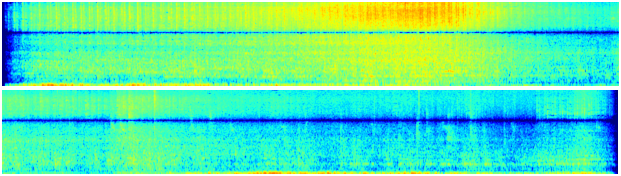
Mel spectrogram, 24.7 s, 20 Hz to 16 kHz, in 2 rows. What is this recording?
18092014 grodziszcze passingby tractor
Fieldrecording made during field pilot reseach (Moving modernization
project conducted in the Department of Ethnology and Cultural
Anthropology at Adam Mickiewicz University in Poznan by Agata Stanisz and Waldemar Kuligowski). Sound of a passing by tractor in Grodziszcze village. Recordist: Ada Siebers. Editor: Agata Stanisz
fieldrecording, grodziszcze, lubusz, poland, road, swiebodzin, tractor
